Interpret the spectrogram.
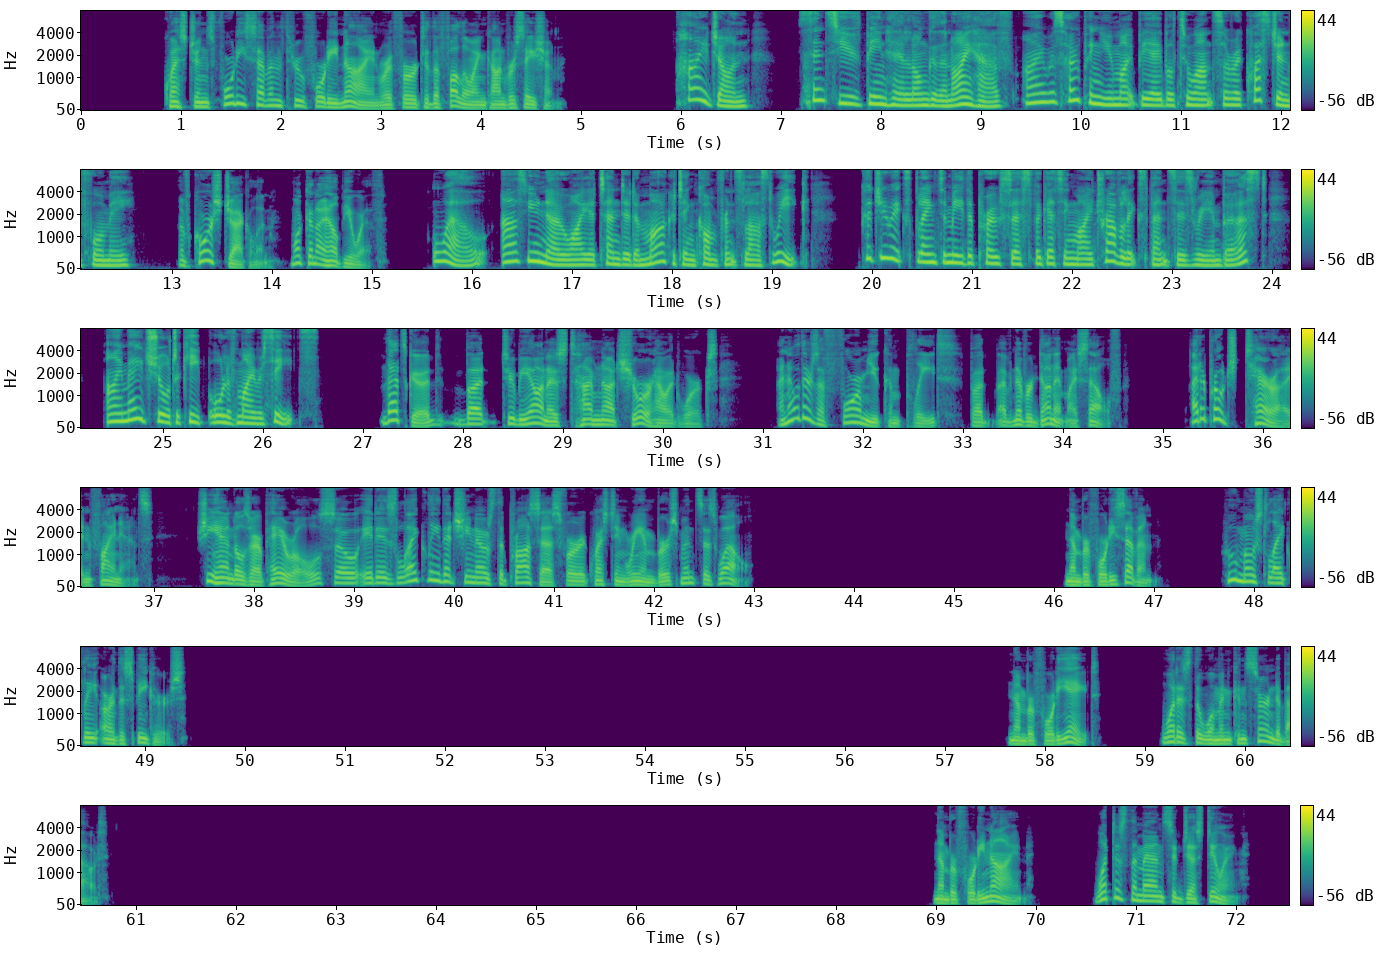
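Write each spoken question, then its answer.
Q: Who most likely are the speakers?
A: Coworkers

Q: What is the woman concerned about?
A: Getting her travel expenses reimbursed

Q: What does the man suggest doing?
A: Asking Tara in finance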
